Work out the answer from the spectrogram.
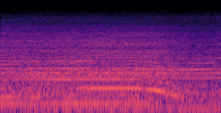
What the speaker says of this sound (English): sorry for the noise, neighbors are cutting the grass.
